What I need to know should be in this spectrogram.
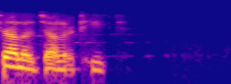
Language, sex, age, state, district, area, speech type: Kashmiri, male, 18-30, Jammu and Kashmir, Budgam, rural, conversation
